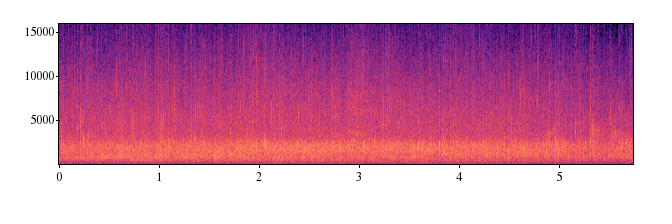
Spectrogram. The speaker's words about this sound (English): Why don't y'all applaud for that?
